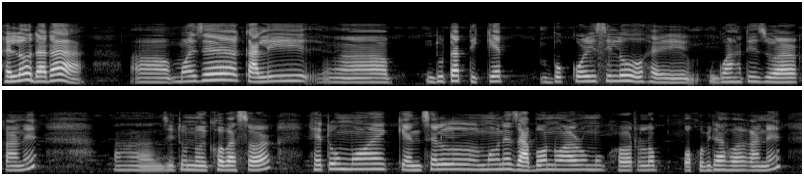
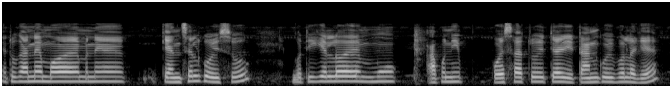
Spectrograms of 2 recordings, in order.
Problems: constant background noise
